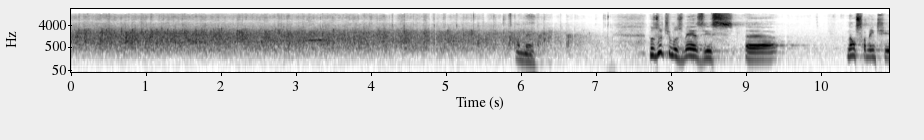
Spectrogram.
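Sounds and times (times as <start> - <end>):
audience applause: 0.0 - 7.1
speech: 5.9 - 6.4, 7.7 - 9.6, 10.3 - 10.9.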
